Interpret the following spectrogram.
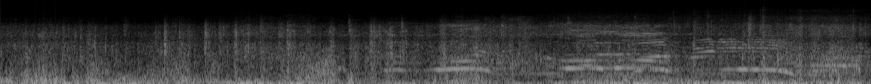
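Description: Wind rushing over a helmet-camera microphone while a downhill mountain bike rattles and clatters at speed over a rough dirt trail. In the second half, three drawn-out shouted calls from voices cut through the wind.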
